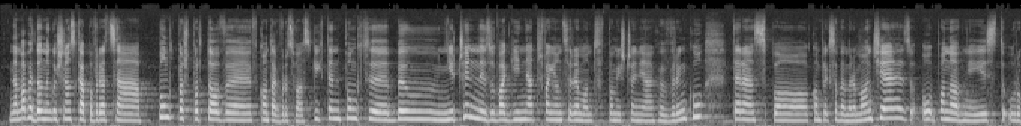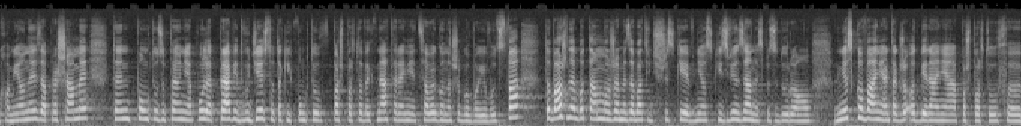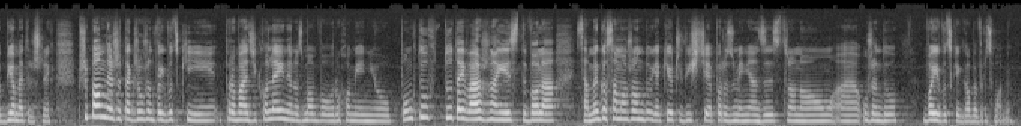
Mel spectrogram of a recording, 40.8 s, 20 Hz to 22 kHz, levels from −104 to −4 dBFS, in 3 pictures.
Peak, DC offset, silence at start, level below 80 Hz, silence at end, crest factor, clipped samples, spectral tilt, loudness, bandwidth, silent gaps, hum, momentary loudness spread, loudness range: -8 dBFS; under 0.1%; 0.1 s; -56 dBFS; 0.1 s; 20 dB; under 0.1%; -3.5 dB/octave; -28 LUFS; 16.5 kHz; none; none; 8 LU; 3 LU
